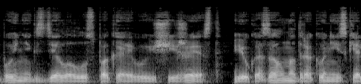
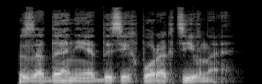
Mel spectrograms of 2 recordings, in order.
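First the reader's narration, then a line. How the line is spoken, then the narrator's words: Growling. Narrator (Russian): прорычал я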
